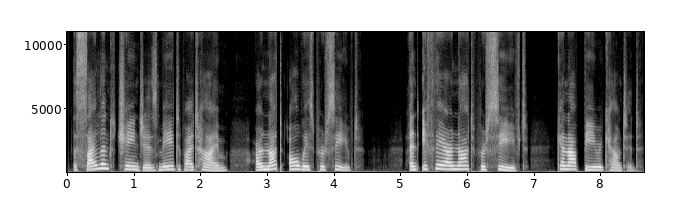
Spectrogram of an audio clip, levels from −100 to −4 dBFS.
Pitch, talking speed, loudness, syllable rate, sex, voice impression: 240 Hz, 130 wpm, -20 LUFS, 4.6 syllables/s, female, feminine, adult-like, tensed, powerful, bright, slightly soft, clear, raspy, intellectual, friendly, reassuring, lively, slightly kind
